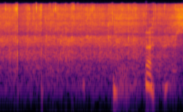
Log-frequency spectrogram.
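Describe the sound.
A crowd claps steadily for a few seconds, a dense wash of applause with a brief voice calling out near the end.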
